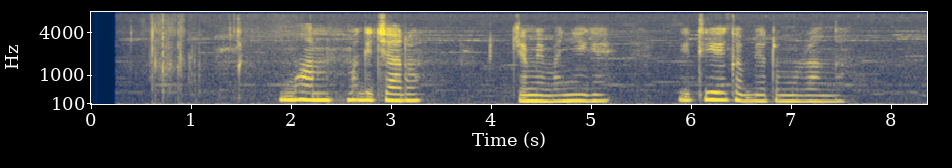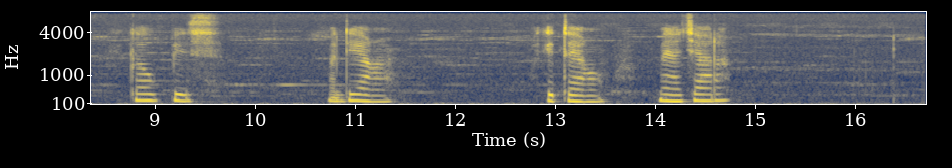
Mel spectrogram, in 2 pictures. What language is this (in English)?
Acoli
